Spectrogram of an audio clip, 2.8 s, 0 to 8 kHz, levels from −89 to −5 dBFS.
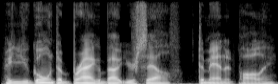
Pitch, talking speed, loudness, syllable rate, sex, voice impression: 90 Hz, 195 wpm, -21 LUFS, 5.9 syllables/s, male, very masculine, very adult-like, middle-aged, very thick, tensed, very powerful, slightly bright, hard, slightly soft, muffled, fluent, slightly raspy, very cool, intellectual, very sincere, very calm, very mature, very friendly, very reassuring, very unique, very elegant, slightly wild, very sweet, very kind, slightly modest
